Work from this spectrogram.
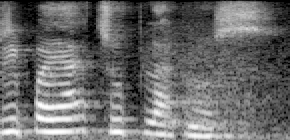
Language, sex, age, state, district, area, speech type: Nepali, female, 60+, West Bengal, Darjeeling, rural, read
